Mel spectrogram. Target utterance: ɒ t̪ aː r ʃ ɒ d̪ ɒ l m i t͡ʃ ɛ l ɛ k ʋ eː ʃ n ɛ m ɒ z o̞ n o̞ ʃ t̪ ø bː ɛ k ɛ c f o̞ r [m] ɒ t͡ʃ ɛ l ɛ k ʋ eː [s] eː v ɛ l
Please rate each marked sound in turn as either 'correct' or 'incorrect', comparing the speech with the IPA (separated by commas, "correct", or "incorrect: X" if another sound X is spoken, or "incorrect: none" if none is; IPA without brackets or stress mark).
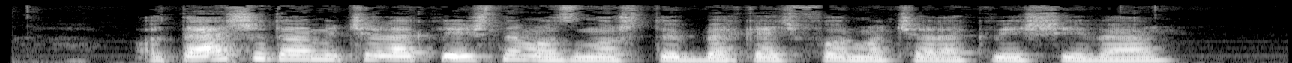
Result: correct, incorrect: ʃ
